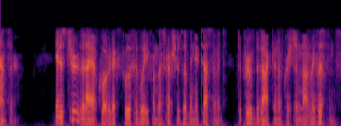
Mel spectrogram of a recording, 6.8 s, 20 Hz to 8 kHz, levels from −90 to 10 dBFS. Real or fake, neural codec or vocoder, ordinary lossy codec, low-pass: fake; codec, 16 kHz in and 24 kHz out, 1.1 kbps, FireRedTTS-2 codec; AAC, 16 kbps; 7.2 kHz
